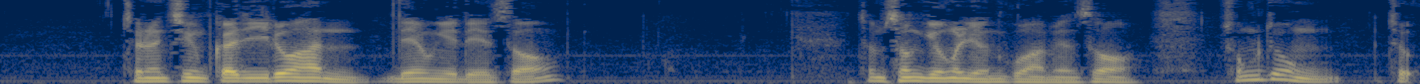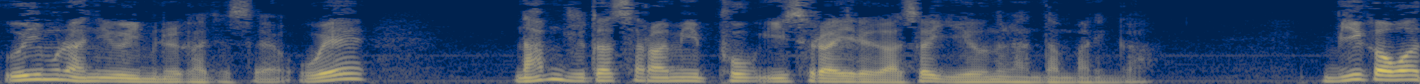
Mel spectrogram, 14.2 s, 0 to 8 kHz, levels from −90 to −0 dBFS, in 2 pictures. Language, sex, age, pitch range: Korean, male, 40-59, 95-125 Hz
